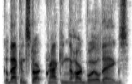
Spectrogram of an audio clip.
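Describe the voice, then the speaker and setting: Storybook role: man as a clipped, brooding middle-aged man, low-voiced. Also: a little fast, sharp tone, no room sound, studio quality. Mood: terse. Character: curt, tense middle-aged man set on a plan.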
